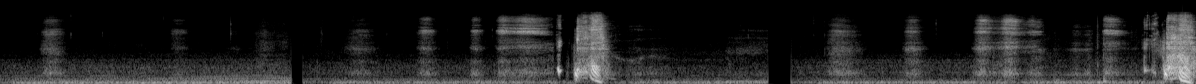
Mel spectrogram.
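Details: Three natural, unprovoked sneezes (nose not tickled): sharp explosive sneezes, each after a quick indrawn breath, against steady background hum.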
